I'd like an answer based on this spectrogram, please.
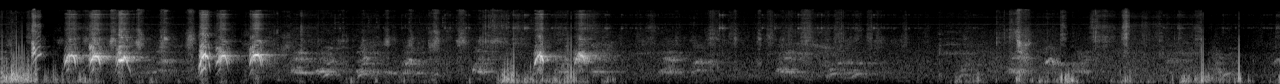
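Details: Happy Pomeranians reunited with their owner after a vacation give bursts of high yelping yips in small clusters, separated by pauses filled with shuffling, murmured speech and household noise.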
